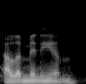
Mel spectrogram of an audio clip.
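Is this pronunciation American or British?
British. It is said in a British accent. "they say it completely different"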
